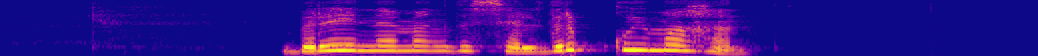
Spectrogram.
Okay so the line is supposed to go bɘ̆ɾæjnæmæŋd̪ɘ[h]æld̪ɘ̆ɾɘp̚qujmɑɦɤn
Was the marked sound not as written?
yes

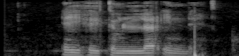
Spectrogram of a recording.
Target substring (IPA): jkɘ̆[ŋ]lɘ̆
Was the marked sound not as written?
yes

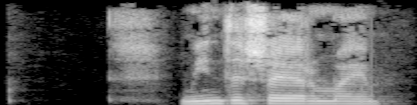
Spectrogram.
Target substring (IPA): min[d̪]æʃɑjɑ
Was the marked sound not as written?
no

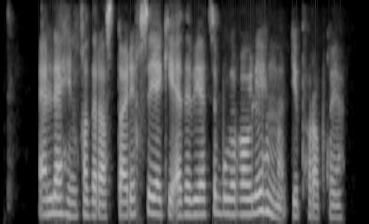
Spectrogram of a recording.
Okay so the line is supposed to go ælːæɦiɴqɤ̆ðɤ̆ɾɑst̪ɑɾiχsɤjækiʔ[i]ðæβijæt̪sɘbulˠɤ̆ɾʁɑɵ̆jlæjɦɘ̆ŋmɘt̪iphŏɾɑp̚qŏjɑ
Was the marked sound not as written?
yes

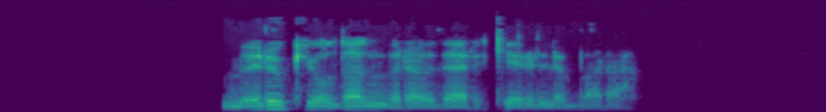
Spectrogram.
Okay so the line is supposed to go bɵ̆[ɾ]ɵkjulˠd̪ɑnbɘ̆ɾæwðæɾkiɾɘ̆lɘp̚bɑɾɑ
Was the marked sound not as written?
no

